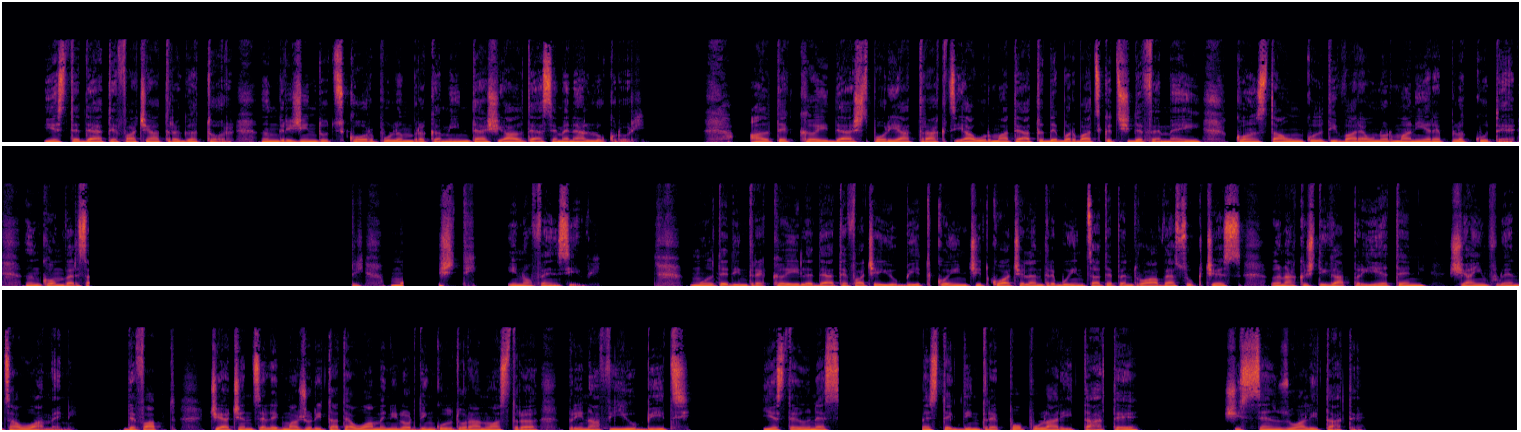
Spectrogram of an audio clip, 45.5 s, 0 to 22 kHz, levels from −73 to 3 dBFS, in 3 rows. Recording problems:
audio cutting out; at 16 s for 2.5 s, at 19 s and at 39 s for 1 s

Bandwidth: 16 kHz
